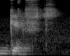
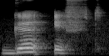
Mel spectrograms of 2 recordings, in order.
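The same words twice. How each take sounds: First: Said in the usual way. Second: G split off from "ift", raised pitch; sounding out. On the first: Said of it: "you're going to read the word". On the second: Shown as a demonstration. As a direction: say G, then ift, separately. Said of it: "say the letters as you're writing".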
